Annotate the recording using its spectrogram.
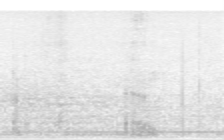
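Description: Near silence: room tone with a faint steady low hum, a few faint soft sounds and a small click near the end.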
